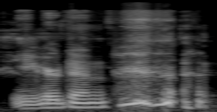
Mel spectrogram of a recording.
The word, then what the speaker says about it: Egerton: Egerton.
